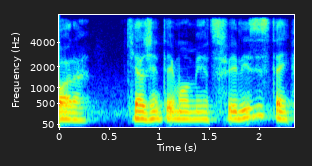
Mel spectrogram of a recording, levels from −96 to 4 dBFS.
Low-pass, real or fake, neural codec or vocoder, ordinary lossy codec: 7.2 kHz; real; none; none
